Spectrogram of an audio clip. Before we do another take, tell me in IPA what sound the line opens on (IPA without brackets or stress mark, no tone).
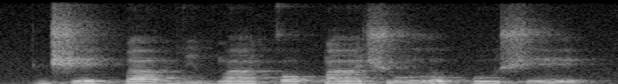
d͡ʒ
